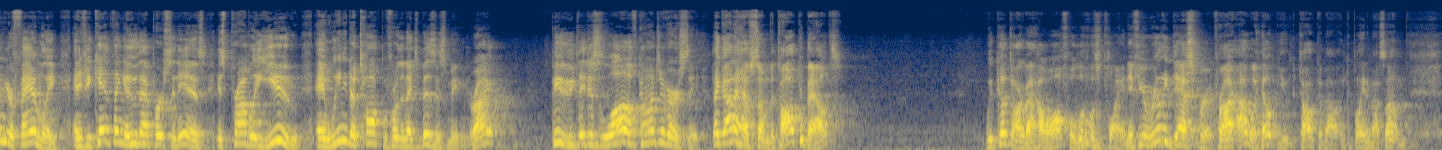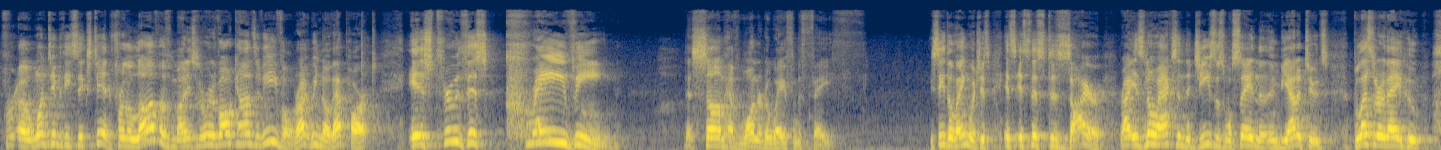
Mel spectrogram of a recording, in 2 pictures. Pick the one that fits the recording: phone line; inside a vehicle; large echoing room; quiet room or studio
large echoing room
